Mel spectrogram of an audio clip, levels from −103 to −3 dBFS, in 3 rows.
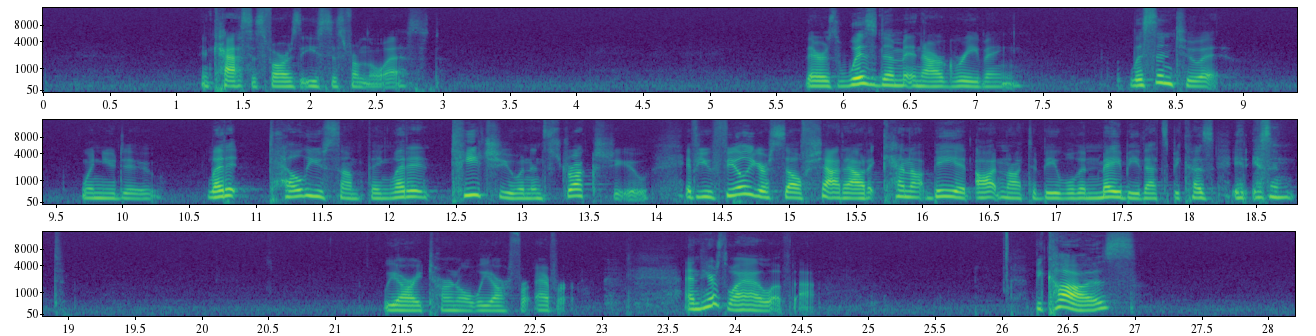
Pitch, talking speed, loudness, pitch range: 195 Hz, 145 wpm, -28 LUFS, 180-225 Hz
